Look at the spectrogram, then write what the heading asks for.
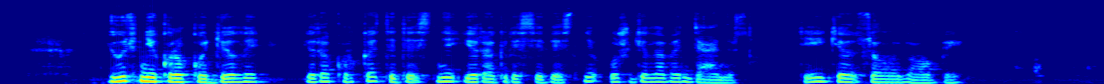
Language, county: Lithuanian, Alytus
